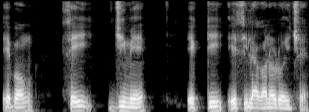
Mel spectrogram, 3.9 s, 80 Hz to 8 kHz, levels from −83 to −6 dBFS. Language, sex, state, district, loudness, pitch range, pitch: Bengali, male, West Bengal, Jhargram, -15 LUFS, 110-120 Hz, 110 Hz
